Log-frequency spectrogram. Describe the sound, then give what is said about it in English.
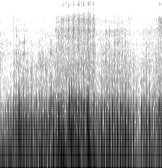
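The neighbour's cat purrs in a steady, rumbling rhythm of low pulses, fairly quiet and continuous with no voices over it. “Not Gary, the neighbour's cat. The cat wants to say something.”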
